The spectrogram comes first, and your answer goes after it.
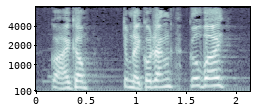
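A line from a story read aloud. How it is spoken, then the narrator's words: Panicked screaming. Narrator (Vietnamese): Sương hốt hoảng hét toáng lên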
